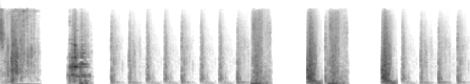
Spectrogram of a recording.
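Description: Footsteps run across grass.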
